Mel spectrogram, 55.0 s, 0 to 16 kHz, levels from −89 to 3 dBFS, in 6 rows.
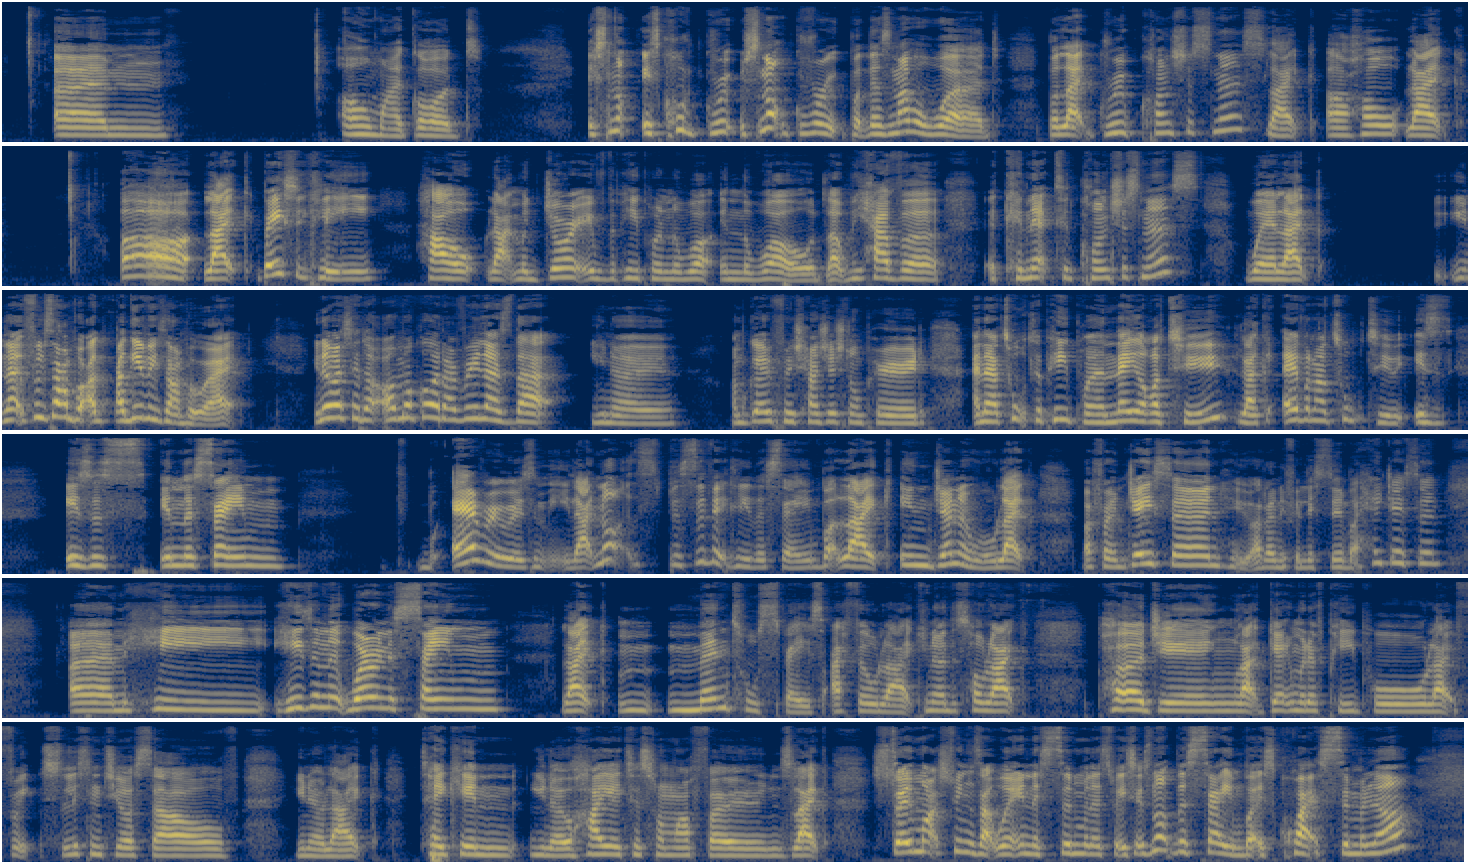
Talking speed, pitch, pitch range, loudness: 200 wpm, 215 Hz, 195-250 Hz, -20 LUFS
